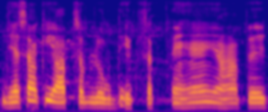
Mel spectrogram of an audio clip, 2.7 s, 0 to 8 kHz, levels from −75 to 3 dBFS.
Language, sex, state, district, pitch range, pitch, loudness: Hindi, male, Madhya Pradesh, Bhopal, 130-140 Hz, 135 Hz, -19 LUFS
